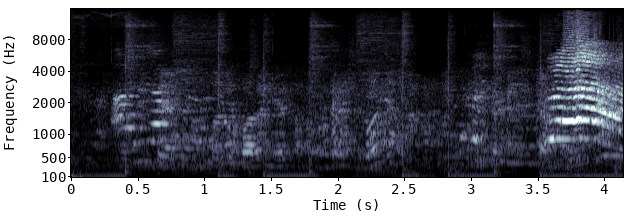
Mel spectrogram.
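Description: Young children playing and calling out over background music with a steady beat. Near the end a child gives a loud, high-pitched shout that falls in pitch.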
